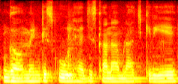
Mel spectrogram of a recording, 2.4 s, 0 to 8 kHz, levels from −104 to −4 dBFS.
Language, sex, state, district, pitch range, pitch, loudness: Hindi, male, Bihar, West Champaran, 105-115 Hz, 110 Hz, -15 LUFS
